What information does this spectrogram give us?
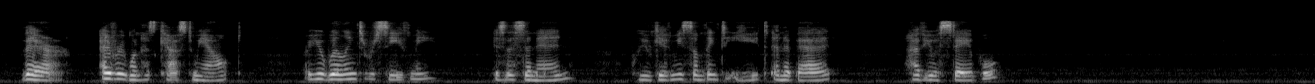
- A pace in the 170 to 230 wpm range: No, average, 140 wpm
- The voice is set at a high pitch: Yes, high, 215 Hz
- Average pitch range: Yes, average, 3.5 semitones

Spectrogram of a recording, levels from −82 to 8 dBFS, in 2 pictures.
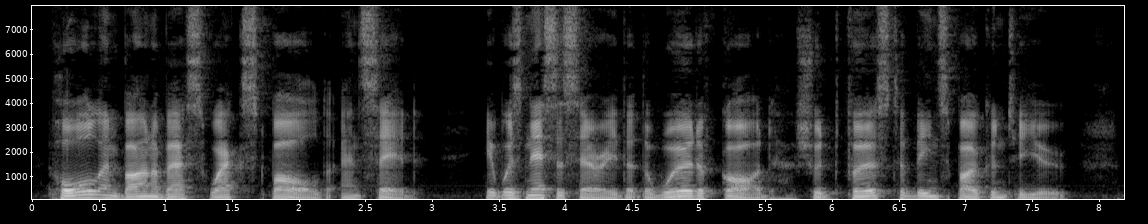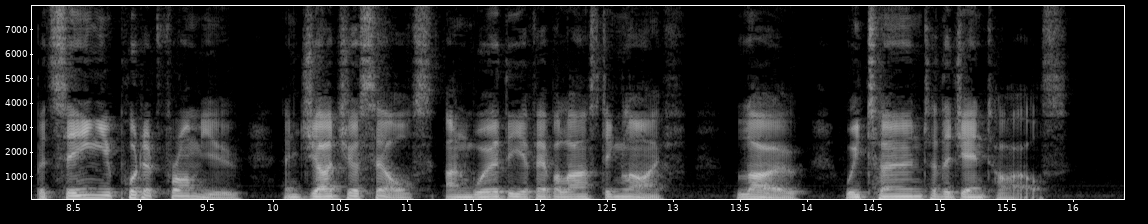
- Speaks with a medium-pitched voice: No, very low, 95 Hz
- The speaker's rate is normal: Yes, average, 160 wpm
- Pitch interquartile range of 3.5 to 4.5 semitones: Yes, average, 4.2 semitones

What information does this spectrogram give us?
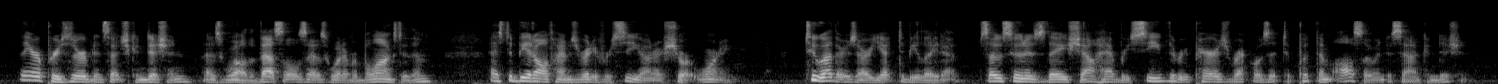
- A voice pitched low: Yes, low, 120 Hz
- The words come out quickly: Yes, fast, 210 wpm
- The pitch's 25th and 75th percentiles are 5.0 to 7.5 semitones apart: No, average, 3.9 semitones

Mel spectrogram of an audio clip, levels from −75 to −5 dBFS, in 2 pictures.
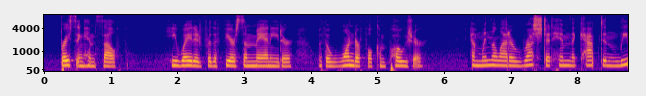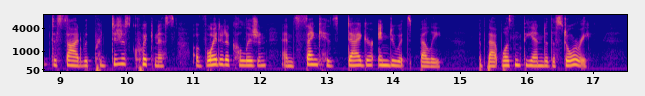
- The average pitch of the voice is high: Yes, high, 210 Hz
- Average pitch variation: No, narrow, 2.3 semitones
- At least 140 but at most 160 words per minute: Yes, average, 150 wpm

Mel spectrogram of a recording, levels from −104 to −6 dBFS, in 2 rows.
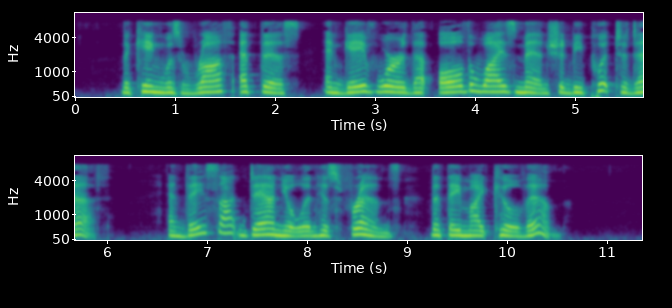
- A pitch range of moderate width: Yes, average, 3.2 semitones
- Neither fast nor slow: Yes, average, 175 wpm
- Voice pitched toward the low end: No, high, 200 Hz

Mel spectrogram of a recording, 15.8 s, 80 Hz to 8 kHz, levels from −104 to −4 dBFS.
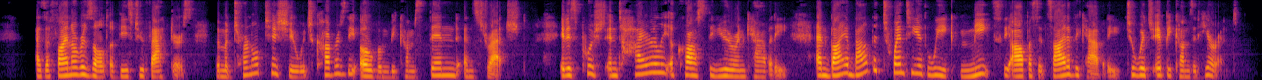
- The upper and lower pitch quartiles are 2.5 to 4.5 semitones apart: Yes, average, 4.0 semitones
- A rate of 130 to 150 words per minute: No, average, 170 wpm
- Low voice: No, high, 205 Hz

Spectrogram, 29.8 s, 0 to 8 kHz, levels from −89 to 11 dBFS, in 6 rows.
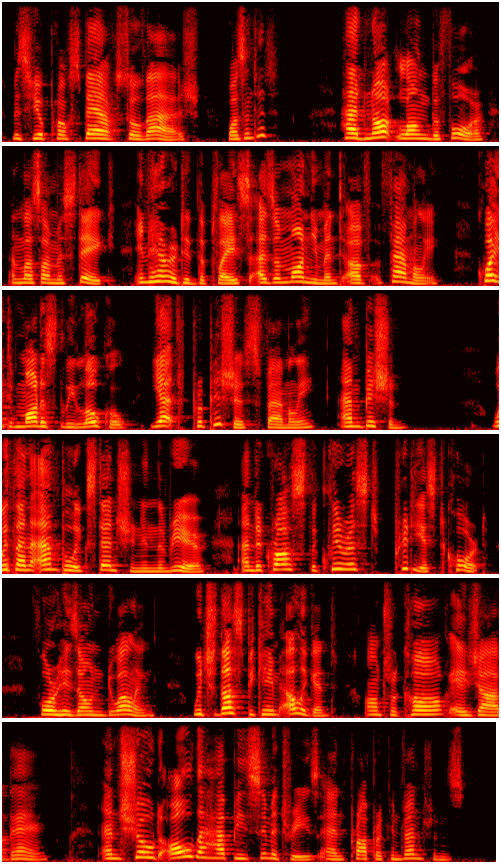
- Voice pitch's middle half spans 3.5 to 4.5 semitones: No, average, 5.2 semitones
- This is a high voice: Yes, high, 220 Hz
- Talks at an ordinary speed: No, slow, 120 wpm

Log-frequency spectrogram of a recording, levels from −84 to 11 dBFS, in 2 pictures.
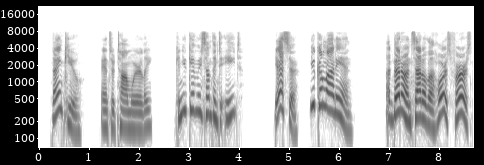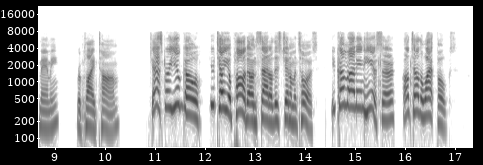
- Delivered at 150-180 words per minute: Yes, average, 165 wpm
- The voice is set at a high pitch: Yes, high, 225 Hz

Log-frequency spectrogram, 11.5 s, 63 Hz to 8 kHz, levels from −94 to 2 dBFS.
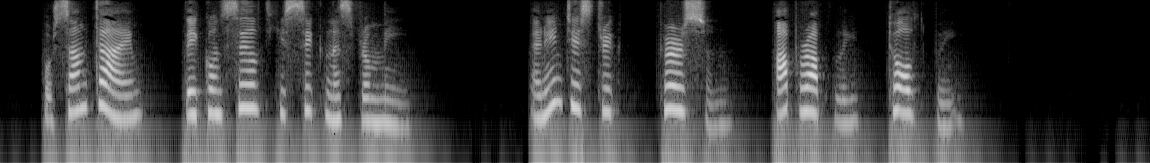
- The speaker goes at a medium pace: No, slow, 80 wpm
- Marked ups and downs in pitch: Yes, wide, 5.7 semitones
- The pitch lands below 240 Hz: No, very high, 270 Hz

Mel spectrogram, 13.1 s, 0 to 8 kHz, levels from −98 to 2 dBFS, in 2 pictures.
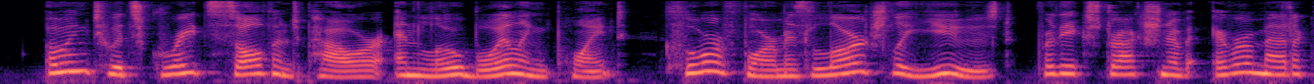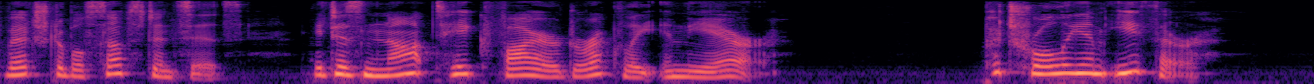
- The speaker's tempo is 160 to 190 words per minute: No, average, 145 wpm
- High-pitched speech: Yes, high, 230 Hz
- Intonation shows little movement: No, average, 5.0 semitones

